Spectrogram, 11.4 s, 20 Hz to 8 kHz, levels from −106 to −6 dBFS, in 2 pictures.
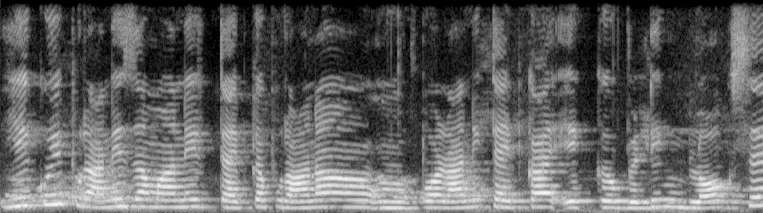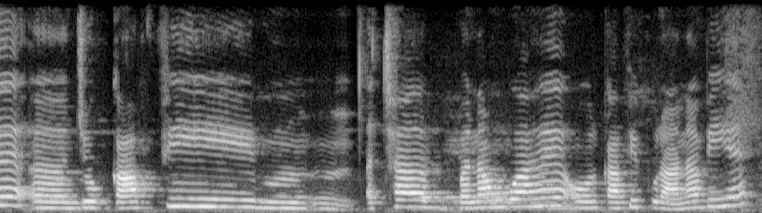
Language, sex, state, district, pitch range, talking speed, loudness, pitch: Hindi, female, Bihar, Sitamarhi, 230-270 Hz, 145 wpm, -18 LUFS, 245 Hz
